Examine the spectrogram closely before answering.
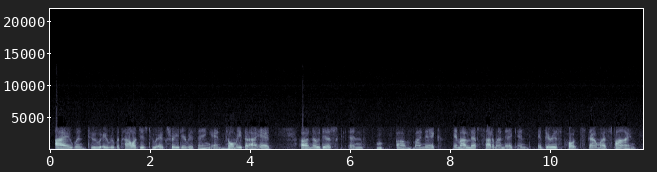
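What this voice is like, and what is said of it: Southern drawl accent. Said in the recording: “southern drawl”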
